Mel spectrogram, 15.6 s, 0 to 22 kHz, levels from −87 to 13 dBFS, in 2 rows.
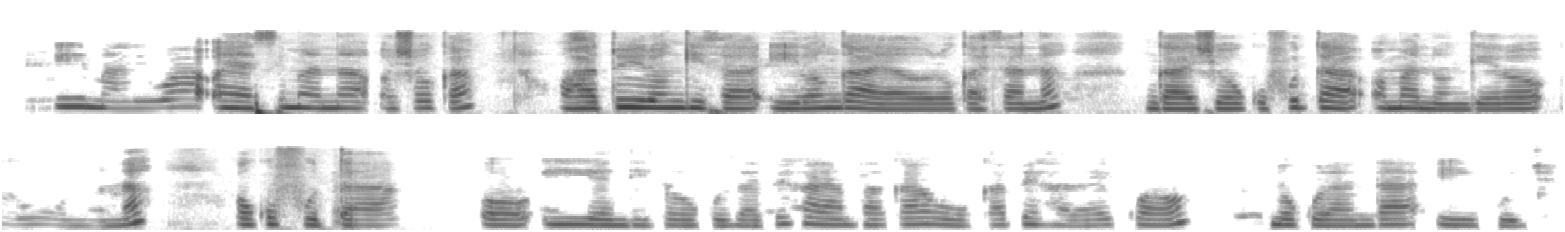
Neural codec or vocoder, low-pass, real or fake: none; 7.2 kHz; real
